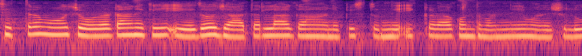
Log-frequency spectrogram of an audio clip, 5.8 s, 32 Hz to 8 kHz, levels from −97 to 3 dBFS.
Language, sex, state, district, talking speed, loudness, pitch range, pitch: Telugu, female, Andhra Pradesh, Guntur, 105 wpm, -16 LUFS, 225-250 Hz, 235 Hz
